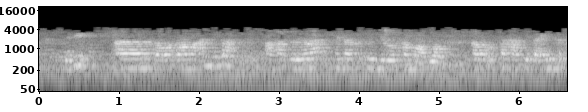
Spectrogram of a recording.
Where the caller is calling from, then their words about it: Banjarmasin, South Kalimantan, Indonesia; saya dari Banjarmasin nih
